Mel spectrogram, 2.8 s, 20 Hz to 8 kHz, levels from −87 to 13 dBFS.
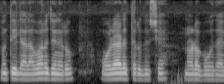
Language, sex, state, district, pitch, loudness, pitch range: Kannada, male, Karnataka, Koppal, 145 Hz, -20 LUFS, 140-150 Hz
